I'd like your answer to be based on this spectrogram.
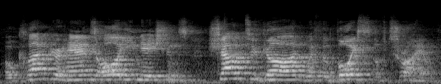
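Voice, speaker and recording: A man's voice: sits high, unhurried, pushed and bright, exaggerated voice. A man playing a showy middle-aged evangelist preacher, delivering a theatrical, emphatic sermon with a salesman's flair. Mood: rousing, salesy. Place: staged reading in a hall, recorded from afar. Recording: distant echoey hall, noisy room recording.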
